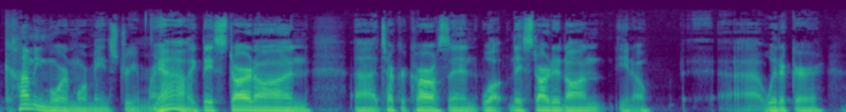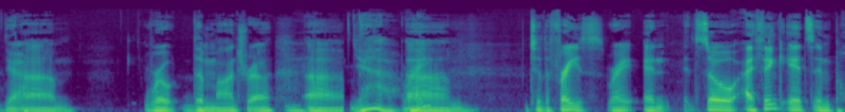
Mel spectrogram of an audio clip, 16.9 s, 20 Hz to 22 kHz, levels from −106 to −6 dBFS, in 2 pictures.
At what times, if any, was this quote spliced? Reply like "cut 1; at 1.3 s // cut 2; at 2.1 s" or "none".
cut 1; at 7.6 s // cut 2; at 11.9 s // cut 3; at 15.9 s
